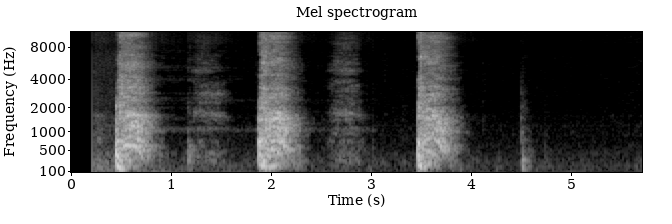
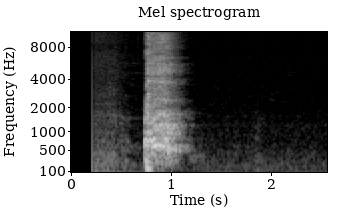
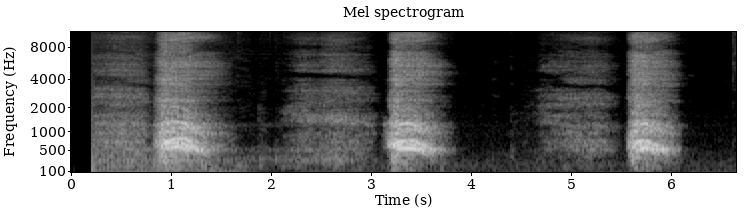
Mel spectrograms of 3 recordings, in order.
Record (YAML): three_cough_length: 5.7 s
three_cough_amplitude: 32768
three_cough_signal_mean_std_ratio: 0.36
cough_length: 2.6 s
cough_amplitude: 32768
cough_signal_mean_std_ratio: 0.31
exhalation_length: 6.7 s
exhalation_amplitude: 32768
exhalation_signal_mean_std_ratio: 0.41
survey_phase: beta (2021-08-13 to 2022-03-07)
age: 18-44
gender: Male
wearing_mask: 'No'
symptom_none: true
smoker_status: Ex-smoker
respiratory_condition_asthma: false
respiratory_condition_other: false
recruitment_source: REACT
submission_delay: 7 days
covid_test_result: Negative
covid_test_method: RT-qPCR
influenza_a_test_result: Negative
influenza_b_test_result: Negative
